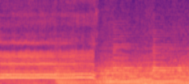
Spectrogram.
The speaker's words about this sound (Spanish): Se oye un grito de júbilo.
